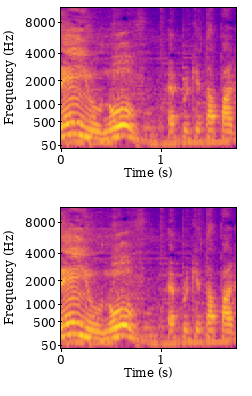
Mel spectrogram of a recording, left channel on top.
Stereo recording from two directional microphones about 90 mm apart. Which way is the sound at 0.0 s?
Centre (ahead or behind).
